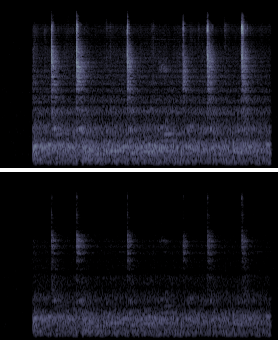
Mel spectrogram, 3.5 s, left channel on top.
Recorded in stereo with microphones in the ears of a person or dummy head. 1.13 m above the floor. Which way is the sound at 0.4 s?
80° left.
